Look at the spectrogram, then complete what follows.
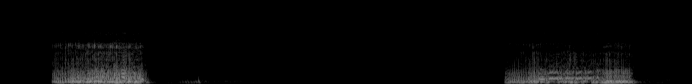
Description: Dog Snore Vibes: Loud Enough to Wake the Whole House! #fok #sleepingdog #wideawake #imtired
